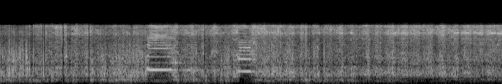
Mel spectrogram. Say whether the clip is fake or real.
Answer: fake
